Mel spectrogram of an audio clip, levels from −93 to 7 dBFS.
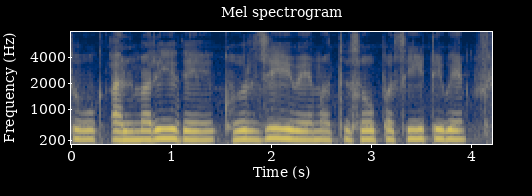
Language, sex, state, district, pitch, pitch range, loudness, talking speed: Kannada, female, Karnataka, Bidar, 225 Hz, 220-235 Hz, -14 LUFS, 115 wpm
